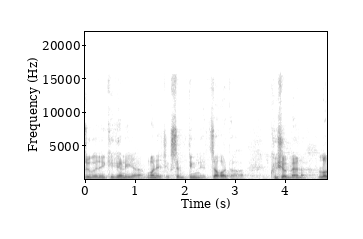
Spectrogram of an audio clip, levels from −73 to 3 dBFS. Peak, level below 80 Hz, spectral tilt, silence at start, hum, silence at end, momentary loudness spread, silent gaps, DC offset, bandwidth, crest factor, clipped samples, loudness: -16 dBFS; -60 dBFS; -3.5 dB/octave; 0 s; none; 0 s; 16 LU; none; under 0.1%; 16 kHz; 20 dB; under 0.1%; -36 LUFS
